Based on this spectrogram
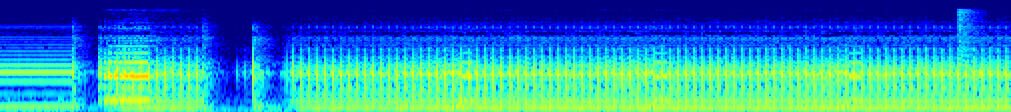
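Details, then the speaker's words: ProConn fruit machine board test program: after power is cycled, it scans inputs at startup and sounds a steady, continuous buzzy warning tone, flagging a stuck switch input or output. "so it's telling you right away it's got a problem I'll just turn that off annoying noise"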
